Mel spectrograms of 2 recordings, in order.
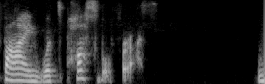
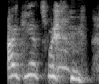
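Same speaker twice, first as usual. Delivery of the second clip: higher, laughing as she admits it; 7 semitones higher, slower than usual. Real, not acted. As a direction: laugh through the confession. Repeats it with a laugh.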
